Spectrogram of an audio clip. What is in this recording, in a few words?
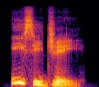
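"ECG", British English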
